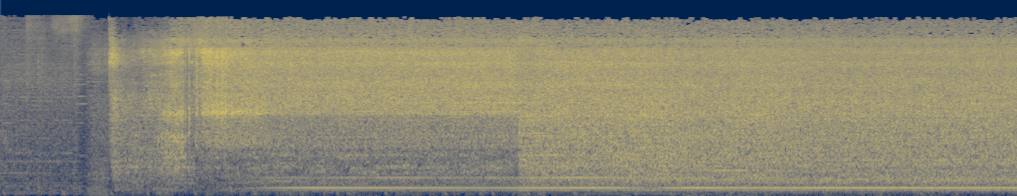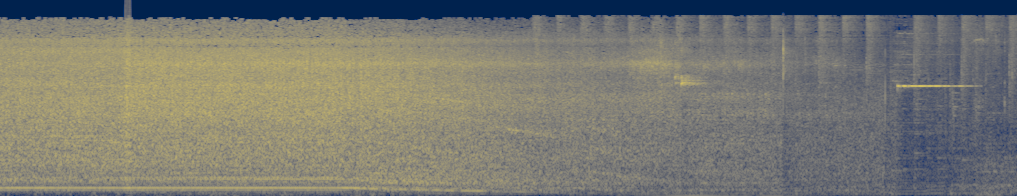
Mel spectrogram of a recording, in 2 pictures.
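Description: Ship's emergency generator diesel engine, started by the automatic starting sequence test, coming up to speed and running loudly and steadily. About two-thirds of the way through it shuts down, its pitch falling as it runs down, and the noise fades away.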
